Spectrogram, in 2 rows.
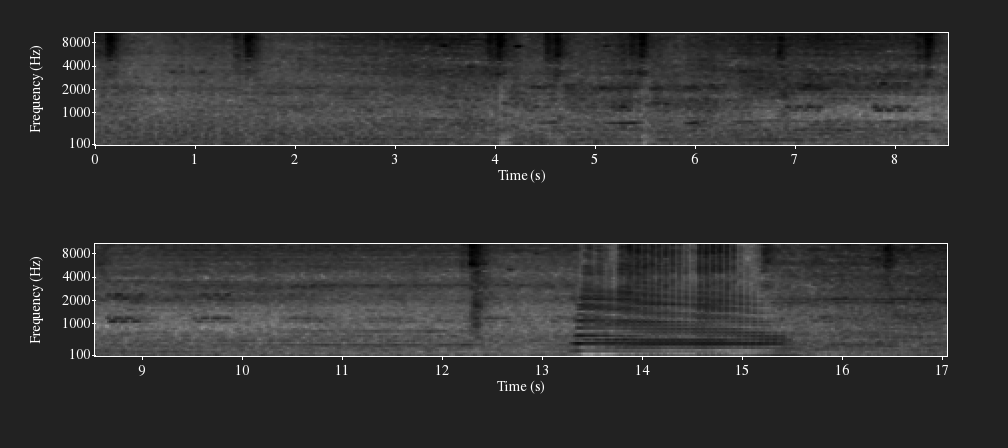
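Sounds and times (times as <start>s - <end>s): road noise: 0.0s - 17.0s
truck engine: 0.0s - 17.0s
air horn blast: 13.2s - 15.6s.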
